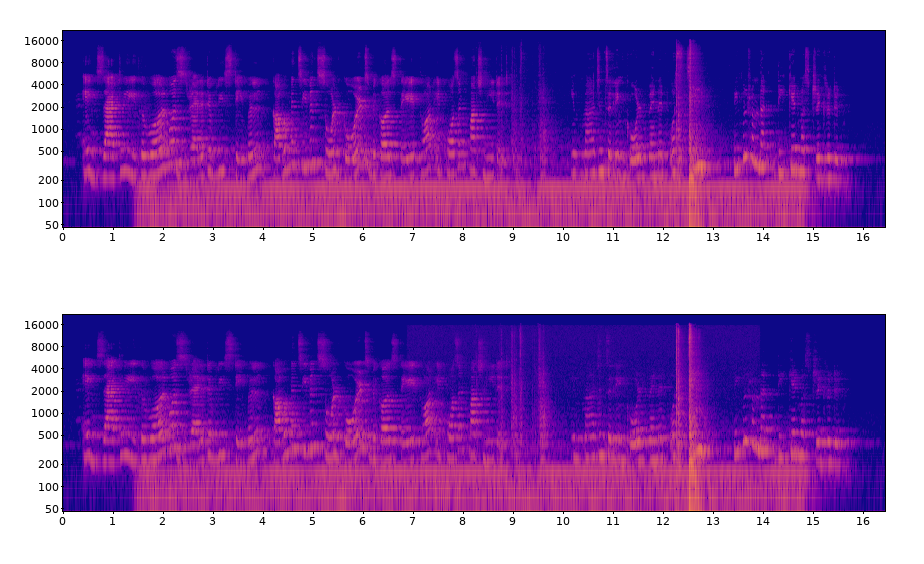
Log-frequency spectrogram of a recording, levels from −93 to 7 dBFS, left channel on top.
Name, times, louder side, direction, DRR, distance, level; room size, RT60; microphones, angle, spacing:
voice 1, 0.4-8.8, left 1 dB, 20° left, -1 dB, 2.0 m, -45 dB
sound 1, 1.4-14.8, left 2 dB, 40° left, 3.7 m, -49 dB
sound 2, 6.9-13.9, right 4 dB, 45° right, 0.5 m, -45 dB
voice 2, 10.2-13.0 13.4-15.7, left 1 dB, 80° left, 2 dB, 1.1 m, -44 dB
18.0 x 9.5 x 3.7 m, 1.3 s
head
